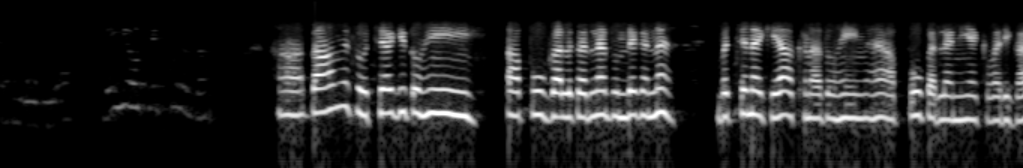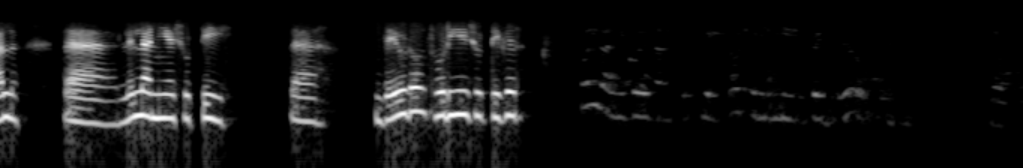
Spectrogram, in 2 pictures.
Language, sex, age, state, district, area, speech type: Dogri, female, 18-30, Jammu and Kashmir, Reasi, rural, conversation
